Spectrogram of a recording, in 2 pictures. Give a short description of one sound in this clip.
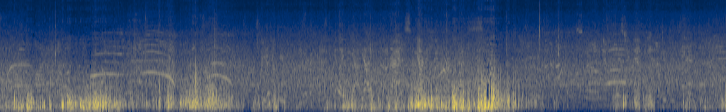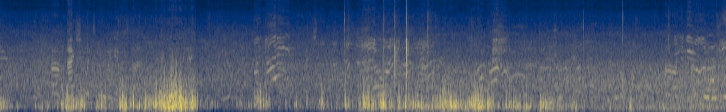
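Girls shout and call to each other outdoors.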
